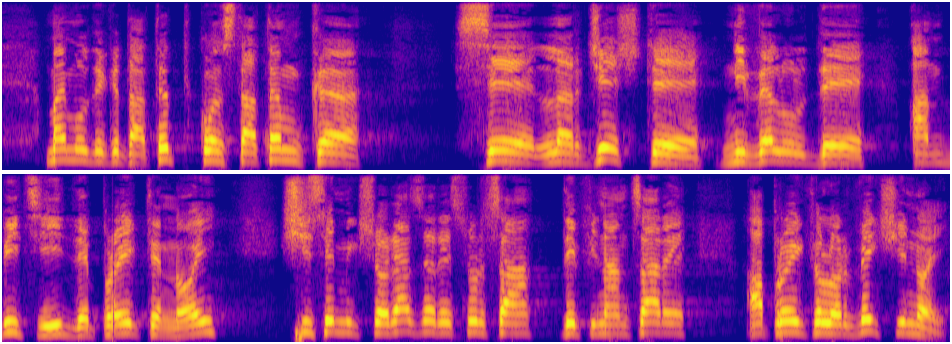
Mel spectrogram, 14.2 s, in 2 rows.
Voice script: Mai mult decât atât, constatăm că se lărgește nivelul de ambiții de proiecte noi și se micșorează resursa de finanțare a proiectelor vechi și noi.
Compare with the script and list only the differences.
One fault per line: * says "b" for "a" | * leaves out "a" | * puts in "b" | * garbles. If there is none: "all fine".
all fine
